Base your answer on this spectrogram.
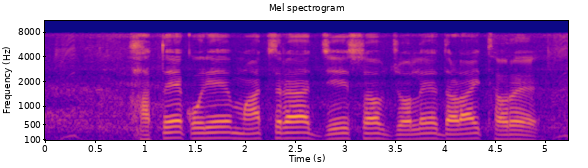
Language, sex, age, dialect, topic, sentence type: Bengali, male, 18-24, Jharkhandi, agriculture, statement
